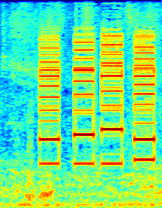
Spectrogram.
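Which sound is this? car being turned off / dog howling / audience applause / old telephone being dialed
old telephone being dialed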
